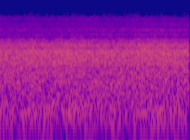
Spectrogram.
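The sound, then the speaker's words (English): A steady, soothing wash of ocean surf, broad and even like a sleep machine's wave setting, playing at constant low volume with no voices. “A lot of people may have this on, like, if they have a sleep machine or something. Nice, calming sound. Waves.”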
